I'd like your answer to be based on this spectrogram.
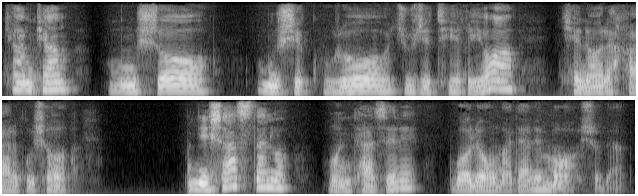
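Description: A woman's voice: on the low side, lively intonation, highs cut off. Woman telling a children's story.

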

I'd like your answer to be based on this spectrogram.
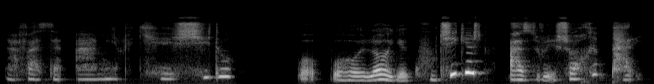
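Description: A woman's voice: fairly high pitch, vocal fry, breathy edge. A woman narrating a children's story, often turning to speak to the children directly. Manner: lively, addresses the children directly. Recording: dull lo-fi recording.

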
